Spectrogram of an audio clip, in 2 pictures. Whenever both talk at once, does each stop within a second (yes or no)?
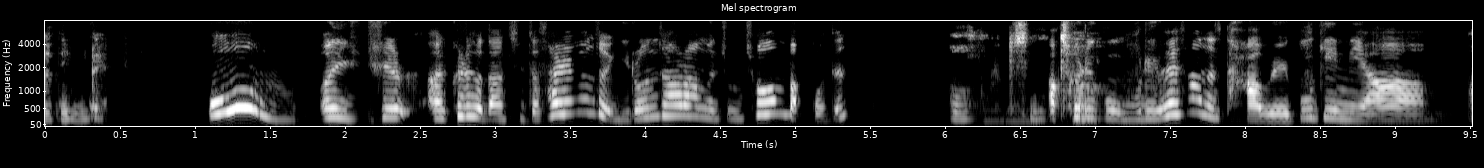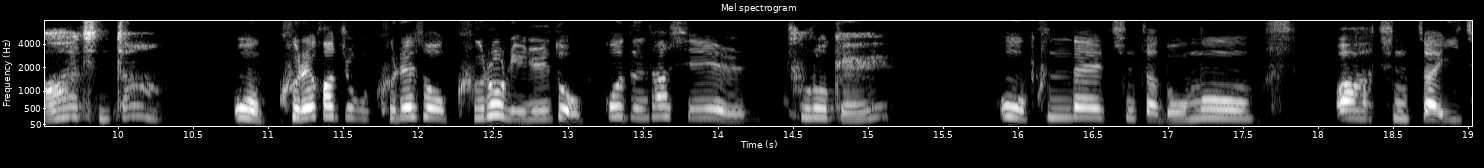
yes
